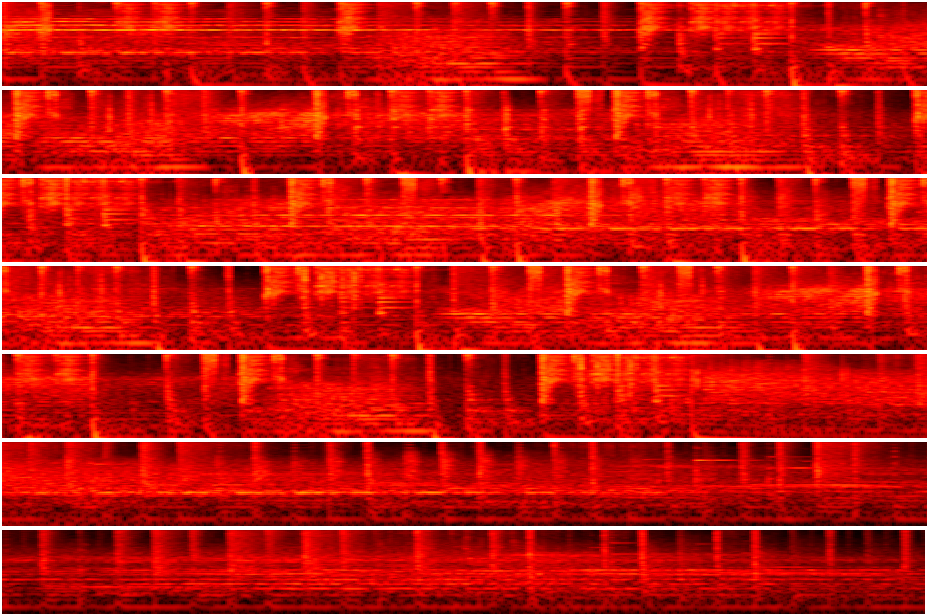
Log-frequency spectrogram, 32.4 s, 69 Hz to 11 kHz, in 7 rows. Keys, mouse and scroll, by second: 2.3 space, 2.9 right click, 4.4 double click, 5.0 right click, 11.0 right click, 16.6 space, 16.6 double click, 20.5 ctrl+z, 27.2 right click.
